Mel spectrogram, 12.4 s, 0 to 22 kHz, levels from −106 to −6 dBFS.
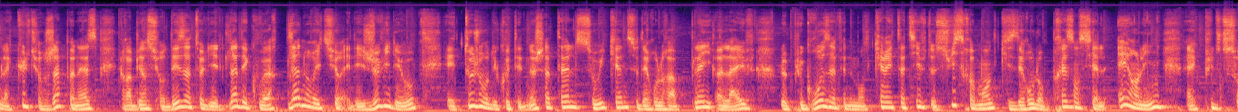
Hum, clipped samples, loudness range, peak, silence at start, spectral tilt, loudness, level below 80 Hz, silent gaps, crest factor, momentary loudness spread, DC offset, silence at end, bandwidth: none; under 0.1%; 1 LU; -4 dBFS; 0 s; -4.5 dB/octave; -16 LUFS; -36 dBFS; none; 12 dB; 4 LU; under 0.1%; 0 s; 16 kHz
